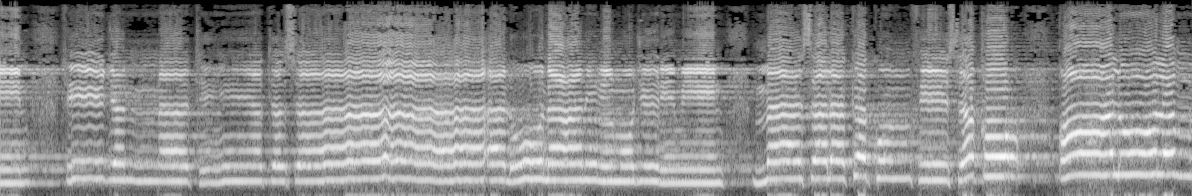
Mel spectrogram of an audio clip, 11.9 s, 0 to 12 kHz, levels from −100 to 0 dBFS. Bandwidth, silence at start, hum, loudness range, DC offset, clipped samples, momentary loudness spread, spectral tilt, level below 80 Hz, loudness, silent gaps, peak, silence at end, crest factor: 11.5 kHz; 0 s; none; 3 LU; under 0.1%; 0.2%; 10 LU; -1.5 dB/octave; -48 dBFS; -8 LUFS; none; 0 dBFS; 0 s; 8 dB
